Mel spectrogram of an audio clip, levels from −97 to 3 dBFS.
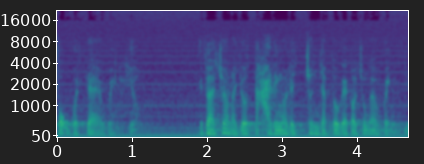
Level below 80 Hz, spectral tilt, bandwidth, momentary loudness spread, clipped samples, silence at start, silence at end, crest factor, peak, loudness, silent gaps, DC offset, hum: -54 dBFS; -6 dB/octave; over 20 kHz; 17 LU; under 0.1%; 0 s; 0 s; 20 dB; -18 dBFS; -37 LUFS; none; under 0.1%; none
